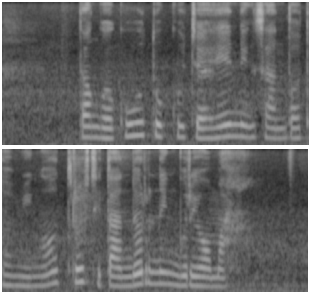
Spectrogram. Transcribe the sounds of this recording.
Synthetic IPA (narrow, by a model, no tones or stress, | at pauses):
t̪ɔŋɡɔkut̪ukud̥ʒ̥a̤ɦenɪŋsant̪ɔd̪̥ɔ̤miŋɔt̪əɾʊsd̪̥i̤t̪and̪ʊrnɪŋmbuɾiomah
